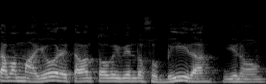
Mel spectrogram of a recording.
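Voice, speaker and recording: In a quiet setting, a man speaks with a dark, mellow tone and ordinary pitch variation. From New York City, Bronx (Puerto Rican family). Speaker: podcast guest. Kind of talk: testimony. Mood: reflective, earnest. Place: studio. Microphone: studio mic.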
